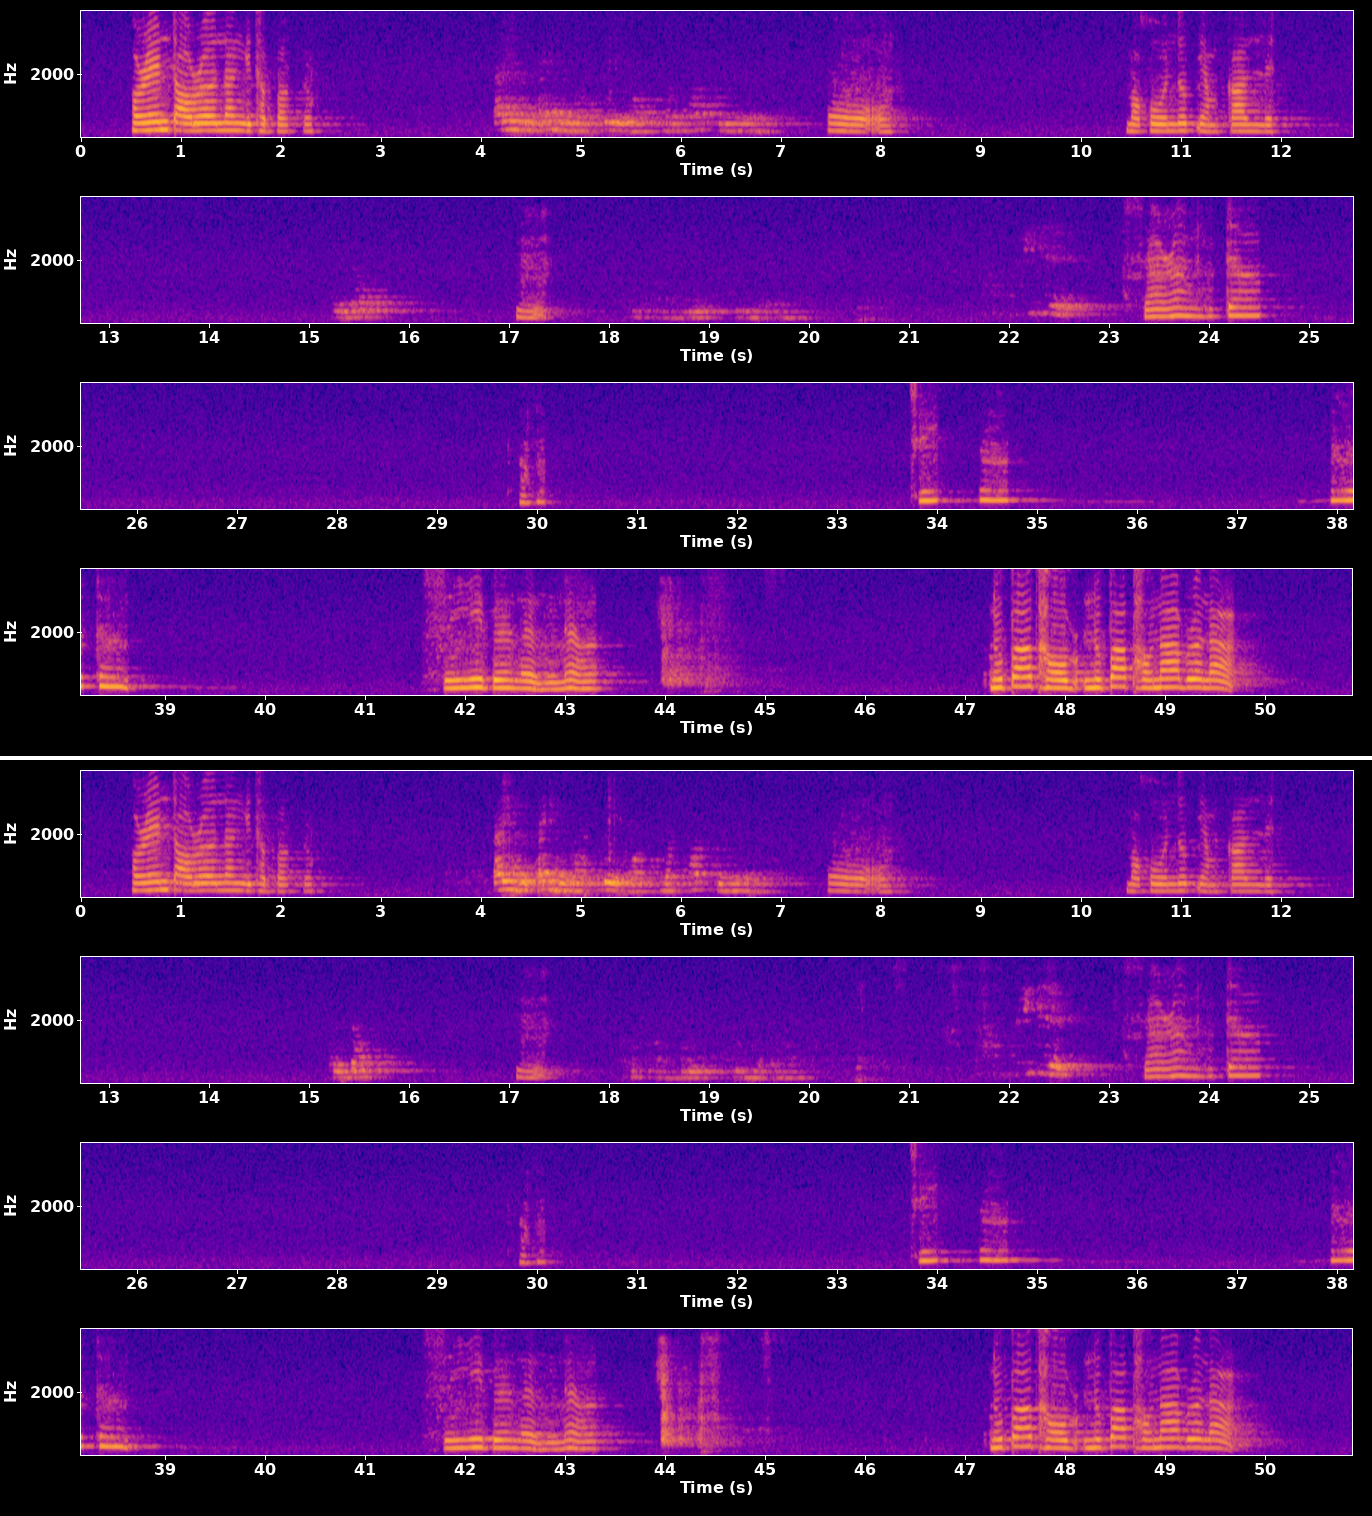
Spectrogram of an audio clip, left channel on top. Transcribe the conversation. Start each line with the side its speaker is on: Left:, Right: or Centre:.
Left: ꯍꯣꯔꯦꯟ ꯇꯥꯎꯔ ꯅꯪꯒꯤ ꯊꯕꯛꯇꯣ
Right: ꯑꯩꯒꯤ ꯑꯩꯒꯤꯦ ꯍꯥꯅꯦ
Left: ꯑꯣ ꯑꯣ ꯃꯈꯣꯟꯗꯨ ꯌꯥꯝ ꯀꯥꯜꯂꯦ
Right: ꯆ
Left: ꯎꯝ
Right: <unintelligible>
Left: ꯆꯥꯎꯔꯥꯡꯗ ꯑ ꯆ ꯇ ꯑ ꯇ ꯁꯤꯕ ꯅꯪꯅ
Right: <unintelligible>
Left: ꯅꯨꯄꯥ ꯅꯨꯄꯥ ꯐꯥꯎꯕ꯭ꯔꯅ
